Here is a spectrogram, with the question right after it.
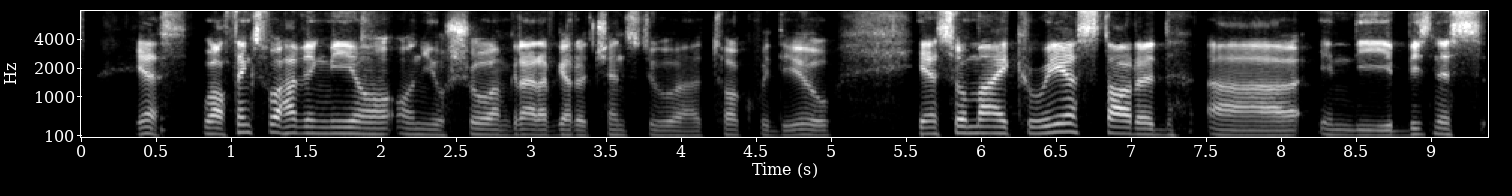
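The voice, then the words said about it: Speaks with a foreign accent. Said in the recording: “this time it's a voice with an accent”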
